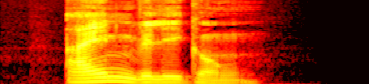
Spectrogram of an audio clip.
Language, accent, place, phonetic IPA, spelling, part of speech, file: German, Germany, Berlin, [ˈaɪ̯nˌvɪlɪɡʊŋ], Einwilligung, noun, De-Einwilligung.ogg
- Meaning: consent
